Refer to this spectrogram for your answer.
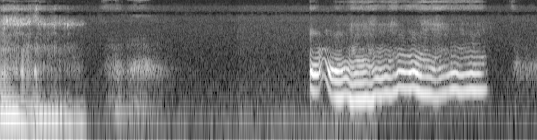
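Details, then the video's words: Lunchtime nap of the Pomeranian Bochao: a rough, low rumbling snore, a soft breath, silence, then a long whistling, whiny snore held almost two seconds with steady wavering pitch. "【いびき】【ポメラニアン ぼちゃお】"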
